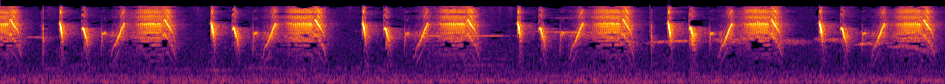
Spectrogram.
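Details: Young hill prinia singing actively in the long ngebren style, used as a tutor recording: rapid bursts of high, buzzy, sharply rising notes packed into clear phrases, roughly one burst every second, with faint background hiss.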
